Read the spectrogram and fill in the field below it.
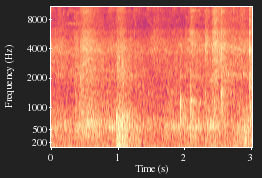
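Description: Bowling pins clatter as a ball strikes them.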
